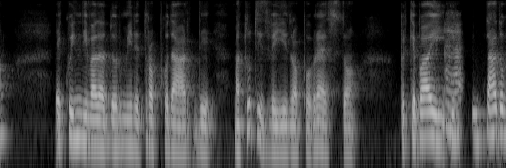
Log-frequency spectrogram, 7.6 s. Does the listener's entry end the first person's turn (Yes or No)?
No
